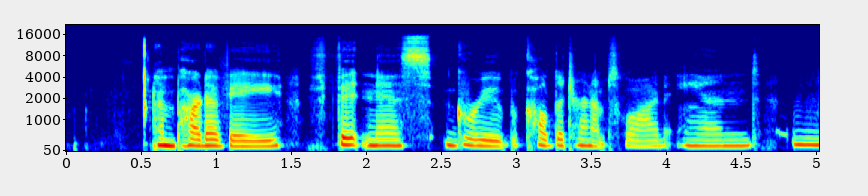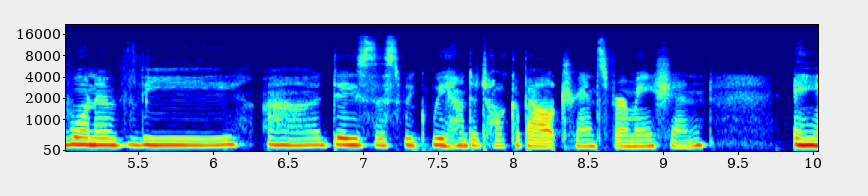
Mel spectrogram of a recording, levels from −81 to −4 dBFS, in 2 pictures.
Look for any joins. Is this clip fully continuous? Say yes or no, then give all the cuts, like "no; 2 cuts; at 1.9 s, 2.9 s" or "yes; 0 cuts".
no; 3 cuts; at 1.5 s, 4.7 s, 6.3 s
